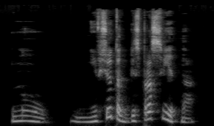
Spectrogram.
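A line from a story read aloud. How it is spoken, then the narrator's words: Uncertain. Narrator (Russian): неуверенно сообщил он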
